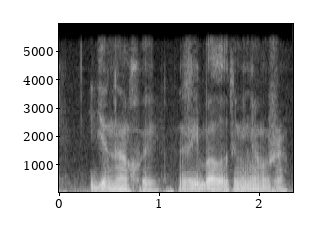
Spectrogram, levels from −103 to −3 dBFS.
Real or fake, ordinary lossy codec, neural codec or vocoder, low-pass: fake; none; vocoder, 44.1 kHz, 128 mel bands, Pupu-Vocoder; 5.4 kHz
